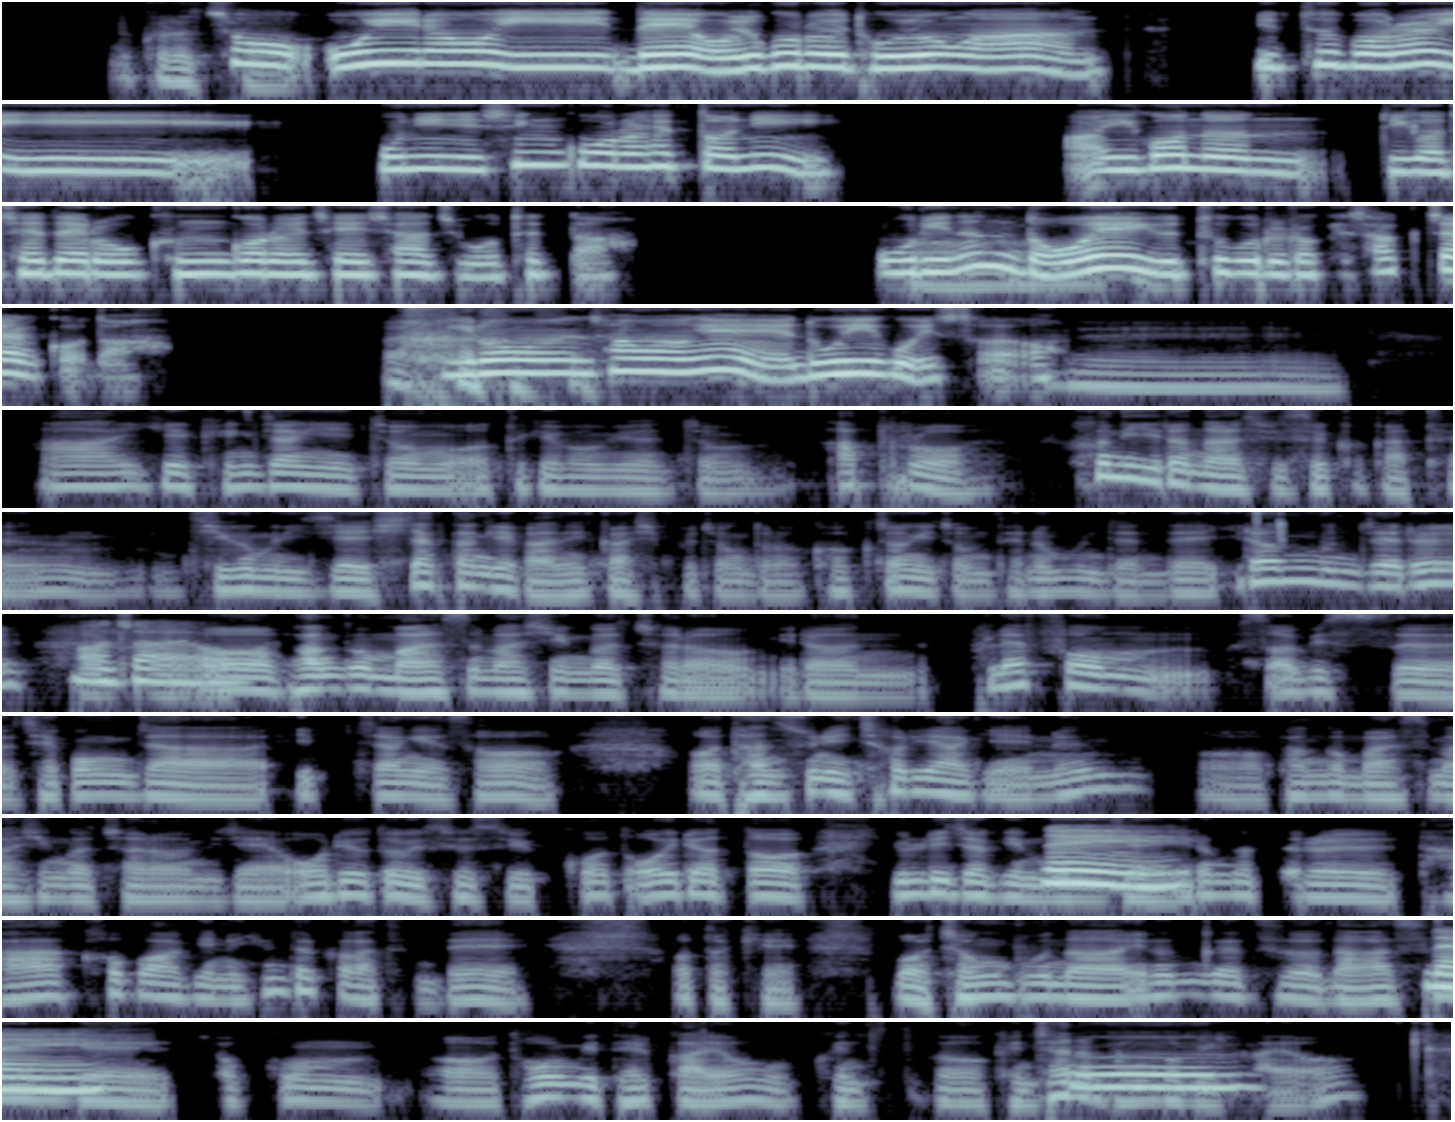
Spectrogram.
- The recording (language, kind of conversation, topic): Korean, podcast, 스토리로 사회 문제를 알리는 것은 효과적일까요?
- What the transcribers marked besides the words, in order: laugh; in English: "플랫폼"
